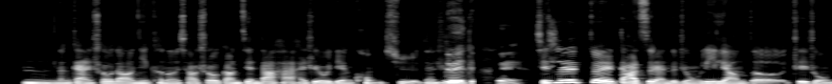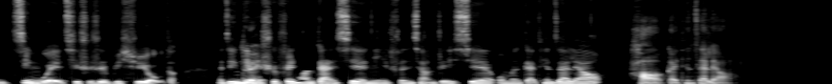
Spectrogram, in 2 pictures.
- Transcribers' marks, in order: tapping; other background noise
- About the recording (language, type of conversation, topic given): Chinese, podcast, 你第一次看到大海时是什么感觉？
